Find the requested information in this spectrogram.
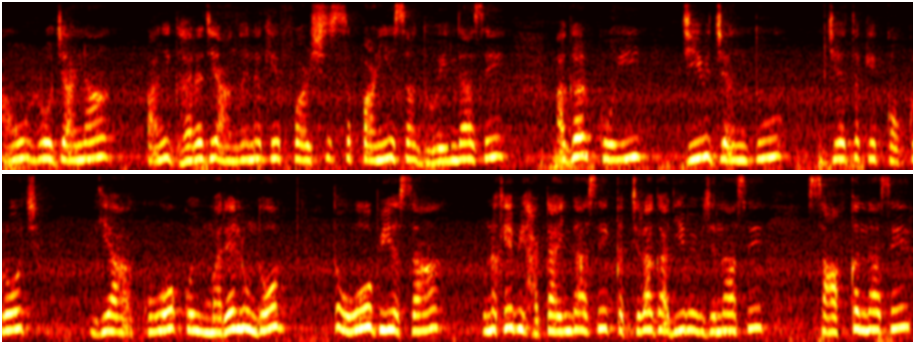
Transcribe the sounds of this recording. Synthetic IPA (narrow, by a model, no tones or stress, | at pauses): aːũɾoːd͡ʑaːna | pɐ̃ɦɪ̃ɲd͡ʑeɡʱɐɾ̆d͡ʑeːãːŋɡənə̆kʰeːfɐɾʃspaːɽ̃iəsãd̪ʱoːĩːn̆d̪aːse | ɐɡəɾkoːid͡ʑiːʋd͡ʑɐnt̪ud͡ʑeɦt̪əkekɔːkɾoːd͡ʑ | jakuokoːimɐɾəlɦũːn̆d̪o | t̪ɐʊɦobɪɐsã | ʊnə̆kʰeːbɪɦɐʈaːĩːn̆d̪aːsekɐt͡ɕɪɾaɡaːɗiəmẽʋɪd͡ʑʱə̃nd̪aːse | saːfkɐ̃nd̪aːse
